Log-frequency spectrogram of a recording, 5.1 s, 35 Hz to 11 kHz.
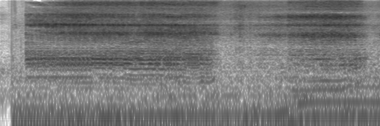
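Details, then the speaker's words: Snoring recorded at 3 a.m. from a bandmate sharing a room: loud, harsh, buzzing snore on both phases, a long rattling inward breath running straight into a noisy outward breath. "that is Inward and outward snoring at the same time I thought he was sucking the air out of the room"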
